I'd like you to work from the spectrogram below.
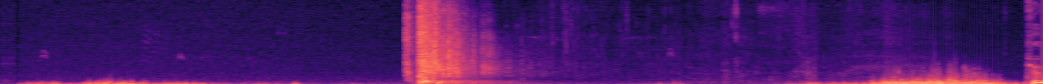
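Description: One sharp gunshot from a rifle loaded with homemade cherry-wood black powder rings out at an outdoor shooting range, standing alone between stretches of low background rumble and faint distant sounds.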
